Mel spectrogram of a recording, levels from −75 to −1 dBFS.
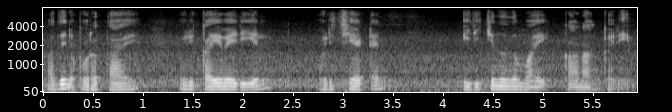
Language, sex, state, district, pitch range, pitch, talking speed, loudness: Malayalam, male, Kerala, Kollam, 105-115 Hz, 110 Hz, 90 wpm, -19 LUFS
